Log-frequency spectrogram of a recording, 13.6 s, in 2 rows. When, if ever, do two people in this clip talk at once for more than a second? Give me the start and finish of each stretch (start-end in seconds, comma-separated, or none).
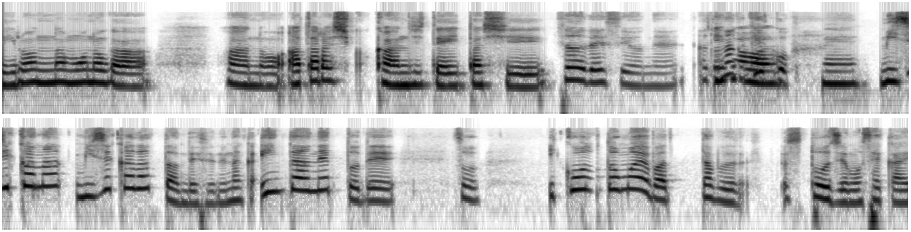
none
